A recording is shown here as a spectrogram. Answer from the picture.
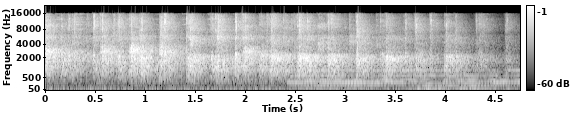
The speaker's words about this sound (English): Come on, give God a great big hand clap.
